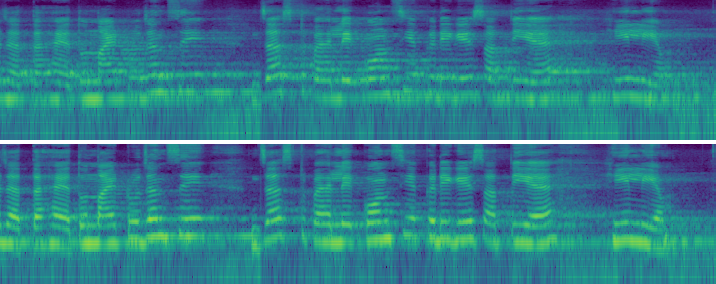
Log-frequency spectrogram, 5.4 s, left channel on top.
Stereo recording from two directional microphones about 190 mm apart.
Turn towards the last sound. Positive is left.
turn(degrees=-40)  # may be behind; listen again after turning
